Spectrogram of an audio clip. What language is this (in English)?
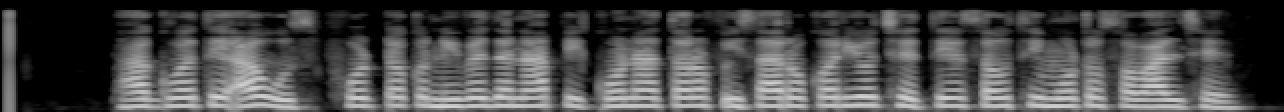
Gujarati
